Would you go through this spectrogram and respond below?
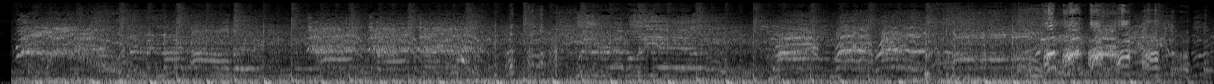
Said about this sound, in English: We decided to remix it right here. Here's a brand new version. Let's play the Rebel Yell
